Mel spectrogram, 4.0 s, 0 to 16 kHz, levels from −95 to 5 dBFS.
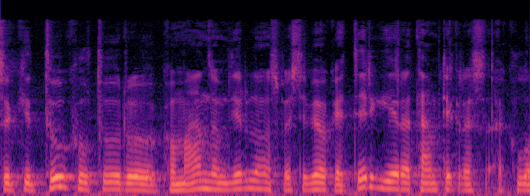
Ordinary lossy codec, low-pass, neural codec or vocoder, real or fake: MP3, 64 kbps; 10.8 kHz; vocoder, 24 kHz, 100 mel bands, Vocos; fake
